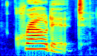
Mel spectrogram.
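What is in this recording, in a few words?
"crowded", English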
